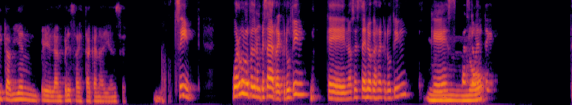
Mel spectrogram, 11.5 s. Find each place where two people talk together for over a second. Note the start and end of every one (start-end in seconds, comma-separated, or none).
8.6-9.9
